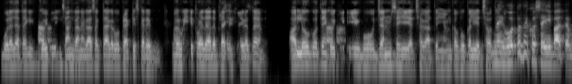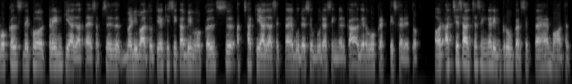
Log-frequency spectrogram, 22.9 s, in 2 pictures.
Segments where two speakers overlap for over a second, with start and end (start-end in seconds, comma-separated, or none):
none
